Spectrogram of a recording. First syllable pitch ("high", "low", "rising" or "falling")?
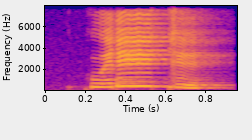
rising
